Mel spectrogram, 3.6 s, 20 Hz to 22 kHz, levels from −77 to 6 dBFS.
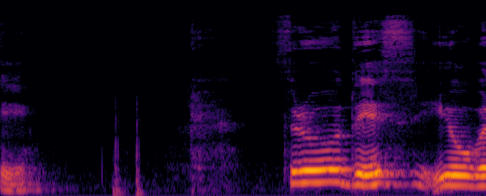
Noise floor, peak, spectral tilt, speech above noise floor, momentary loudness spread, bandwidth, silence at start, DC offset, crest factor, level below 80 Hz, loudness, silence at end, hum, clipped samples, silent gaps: -56 dBFS; -8 dBFS; -7 dB/octave; 38 dB; 18 LU; 16.5 kHz; 0 s; under 0.1%; 14 dB; -60 dBFS; -18 LUFS; 0 s; none; under 0.1%; none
